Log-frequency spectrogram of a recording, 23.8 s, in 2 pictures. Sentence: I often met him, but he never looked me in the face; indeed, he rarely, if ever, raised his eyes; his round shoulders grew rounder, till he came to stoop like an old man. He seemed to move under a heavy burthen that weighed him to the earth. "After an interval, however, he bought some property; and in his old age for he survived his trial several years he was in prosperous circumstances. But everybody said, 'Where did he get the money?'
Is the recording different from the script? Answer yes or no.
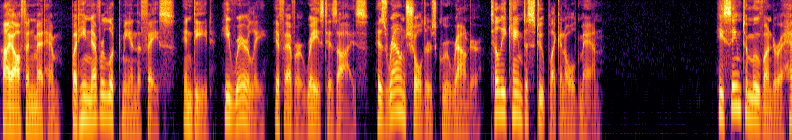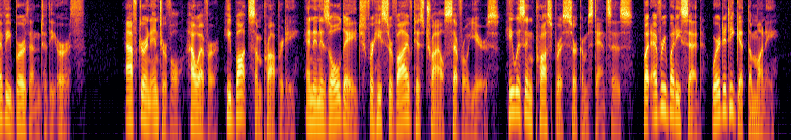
yes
